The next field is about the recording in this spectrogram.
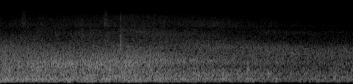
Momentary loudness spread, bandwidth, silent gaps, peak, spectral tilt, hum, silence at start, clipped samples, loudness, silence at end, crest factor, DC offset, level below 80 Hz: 8 LU; 16.5 kHz; none; -22 dBFS; -4.5 dB/octave; none; 0 s; under 0.1%; -36 LUFS; 0 s; 14 dB; under 0.1%; -84 dBFS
